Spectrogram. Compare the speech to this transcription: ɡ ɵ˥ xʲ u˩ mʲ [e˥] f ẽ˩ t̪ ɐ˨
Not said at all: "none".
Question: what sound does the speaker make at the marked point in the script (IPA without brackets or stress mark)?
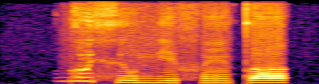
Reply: e˩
